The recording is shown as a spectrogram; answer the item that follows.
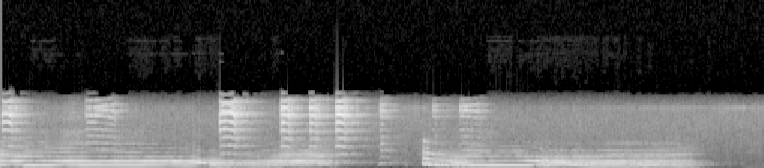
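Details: West Highland White Terrier howling in a drawn-out, tonal song: a long steady note that slides downward, a short break, then a second sustained howl that falls away, with clear harmonics throughout.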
